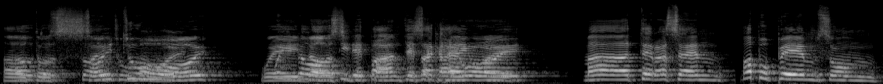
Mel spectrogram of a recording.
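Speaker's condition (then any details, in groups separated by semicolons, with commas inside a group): No condition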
